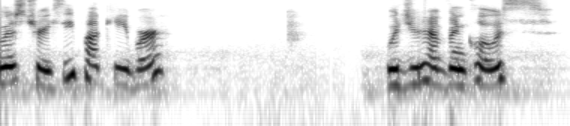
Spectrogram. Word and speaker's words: Puckhaber: My name is Tracy Puckeer. Would you have been close pronouncing?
